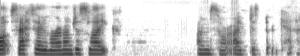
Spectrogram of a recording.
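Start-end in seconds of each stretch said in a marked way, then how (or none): 2.5-3.7 near-whispered aside; very soft, toneless confession; hushed indifference. Retold or imitated. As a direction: drop to a whisper, unmoved. Quoting her own indifferent reaction.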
